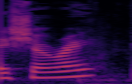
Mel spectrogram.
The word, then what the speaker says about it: Shohreh: So yes, with Punisher, and forgive me for butchering this name, Shohreh Aghdashloo. She is an Academy Award nominated actress. She has been cast in. Did I say Shohreh? – Yep. – Awesome. – Yep. – Score for Shohreh Aghdashloo.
